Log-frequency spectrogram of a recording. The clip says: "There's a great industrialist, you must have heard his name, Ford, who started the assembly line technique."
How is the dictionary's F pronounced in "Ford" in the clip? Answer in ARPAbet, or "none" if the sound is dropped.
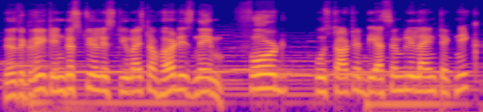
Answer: F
